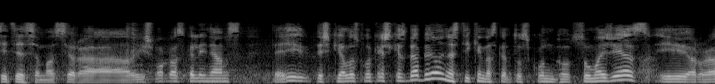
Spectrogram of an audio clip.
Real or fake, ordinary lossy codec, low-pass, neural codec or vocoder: fake; MP3, 32 kbps; 7.2 kHz; codec, 16 kHz, 0.8 kbps, ZipCodec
